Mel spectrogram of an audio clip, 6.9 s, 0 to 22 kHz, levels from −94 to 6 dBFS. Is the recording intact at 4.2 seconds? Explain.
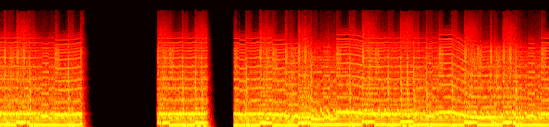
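Yes, the audio is intact at 4.2 seconds, with no dropout, glitch or other fault at that moment.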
